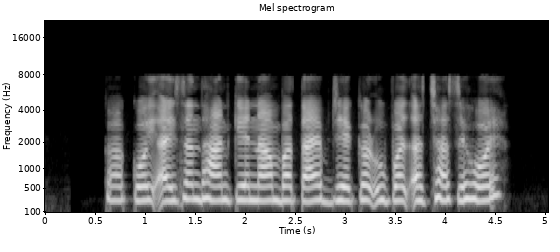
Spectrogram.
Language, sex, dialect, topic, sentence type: Magahi, female, Western, agriculture, question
